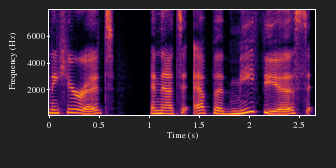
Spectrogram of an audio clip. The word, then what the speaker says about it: Epimetheus: but you're going to hear it and that's Epimetheus Epimetheus and Prometheus and their brothers so we're going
